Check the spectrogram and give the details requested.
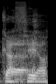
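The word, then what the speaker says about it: García: say his full name, but the only part that I say in a Spanish accent is Garcia.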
